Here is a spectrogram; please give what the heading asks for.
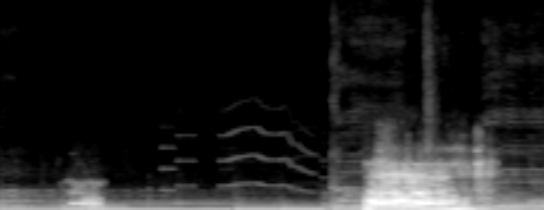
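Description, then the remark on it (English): A cat lets out a brief soft mew, then after a pause a louder, drawn-out meow that rises and falls, over a low steady background hum. “Come on, meow.”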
